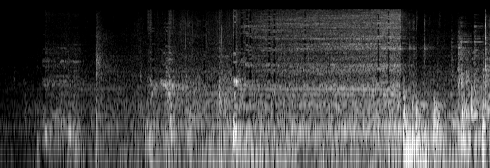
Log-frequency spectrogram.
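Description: Manual drum depalletiser being wheeled forward with a loaded drum: a steady rolling, rattling noise from its castors and steel frame, with a few knocks near the end.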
